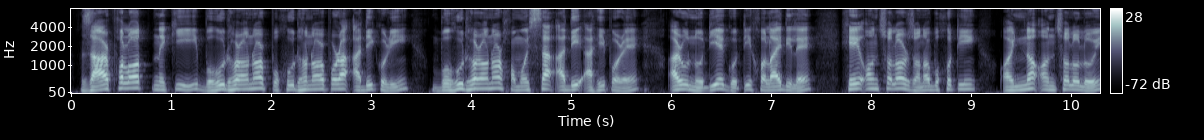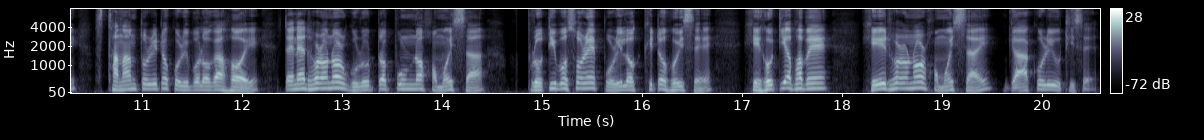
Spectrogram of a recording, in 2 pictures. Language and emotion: Assamese, neutral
